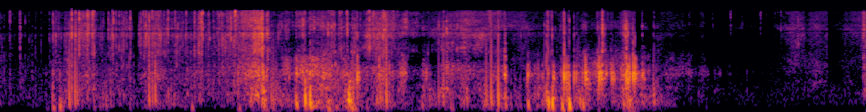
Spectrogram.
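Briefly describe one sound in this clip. Plastic and gear rustle and knock loudly close by.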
